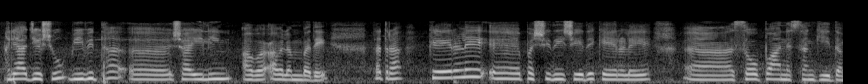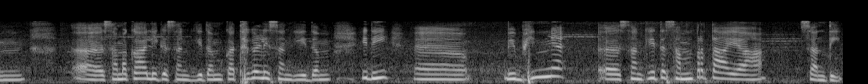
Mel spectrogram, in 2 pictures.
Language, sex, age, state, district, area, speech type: Sanskrit, female, 18-30, Kerala, Palakkad, rural, spontaneous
